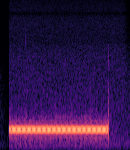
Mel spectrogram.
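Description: A single ring on a phone line: a steady, loud electronic tone holds for about two seconds, then cuts off abruptly into near silence. No voices are heard.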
